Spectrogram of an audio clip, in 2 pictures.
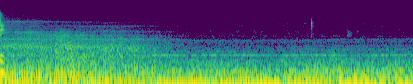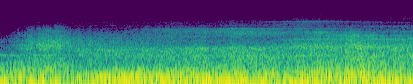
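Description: A large airship's engines rumble low and steady.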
